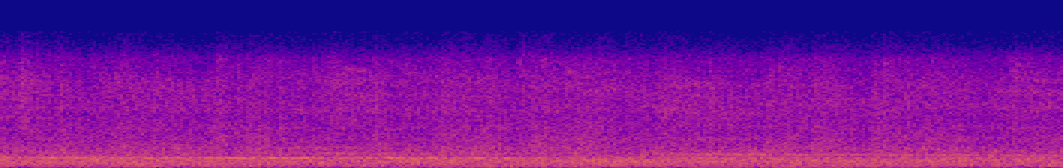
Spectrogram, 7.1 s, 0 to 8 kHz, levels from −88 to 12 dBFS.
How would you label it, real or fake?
fake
